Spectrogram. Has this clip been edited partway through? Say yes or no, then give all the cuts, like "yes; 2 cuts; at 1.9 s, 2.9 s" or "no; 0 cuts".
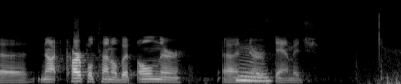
no; 0 cuts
